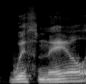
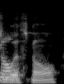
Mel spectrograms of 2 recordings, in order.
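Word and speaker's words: Withnail: I from 1987 uh often mispronounced but with nail and I what is this no his name is winel um this is so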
